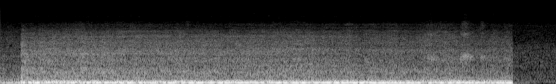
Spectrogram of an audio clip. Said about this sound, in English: How can a tram be so loud?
